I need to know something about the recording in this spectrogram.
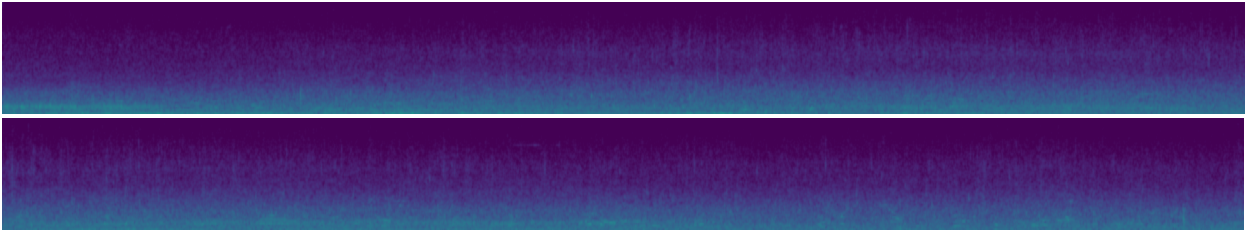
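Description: Water flows steadily in a shallow stream outdoors.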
